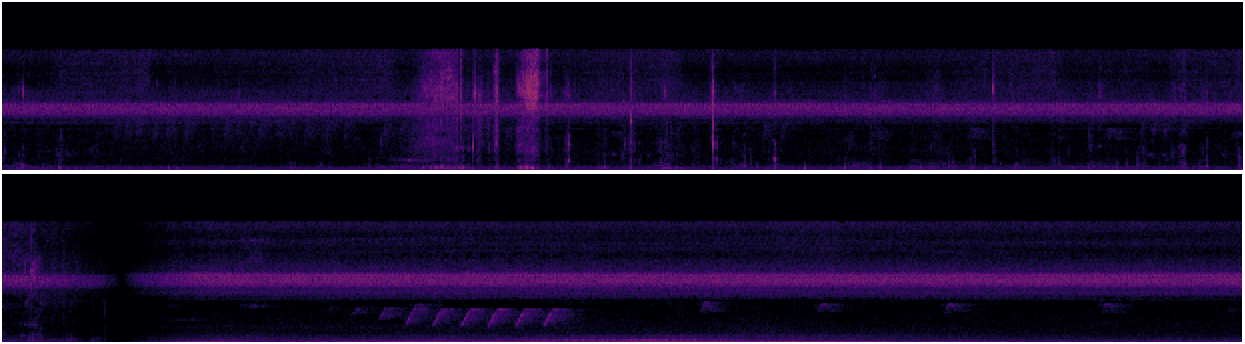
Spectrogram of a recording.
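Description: Steady high-pitched drone of insects in the surrounding vegetation. A few sharp clicks and crackles come in the first quarter, and in the second half there is a low rumble and a short run of quick ticks.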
